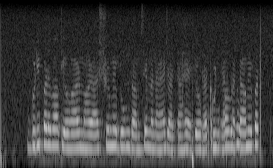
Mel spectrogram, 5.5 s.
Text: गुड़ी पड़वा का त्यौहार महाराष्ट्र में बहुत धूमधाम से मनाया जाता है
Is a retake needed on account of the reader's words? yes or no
yes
